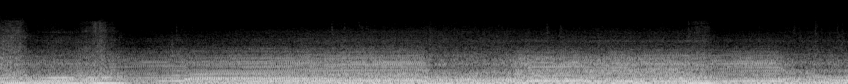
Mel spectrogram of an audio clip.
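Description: Mercedes-AMG GT R's twin-turbo V8 revving hard at track speed, heard from inside the cabin; the revs drop and build again about a second in and near four seconds, as at gear changes, with a short crack about seven seconds in.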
